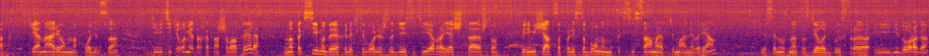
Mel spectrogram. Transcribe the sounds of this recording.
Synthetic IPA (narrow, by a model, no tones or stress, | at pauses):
k | kʲɪɐnaɾʲɪʊmnɐxo̞dʲɪt̪sə | vdʲɪvʲɪtʲikʲɪlˠɐmʲe̞t̪ɾəxɐt̪naʂɨvəɐt̪ɛlʲə | nət̪ɐksʲimɨd̪ɐje̞xəlʲɪfsʲɪvo̞lʲɪʂzɐdʲesʲɪtʲjevɾəjaɕːɪ̥t̪ajʊʂt̪o̞pʲɪɾʲɪmʲɪɕːat̪sːəpəlʲɪsɐbo̞nʊnət̪ɐksʲisamɨjɐp̚tʲɪmalʲnɨjəvəɾʲɪant̪ | jesʲlʲɪnuʐnəɛt̪əzʲdʲe̞lˠət̚ʲbɨst̪ɾəinʲɪd̪o̞ɾəɡə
